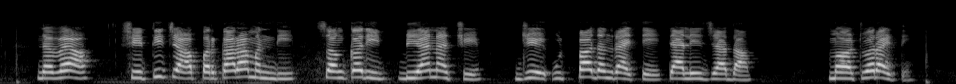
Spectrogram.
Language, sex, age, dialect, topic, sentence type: Marathi, female, 18-24, Varhadi, agriculture, statement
